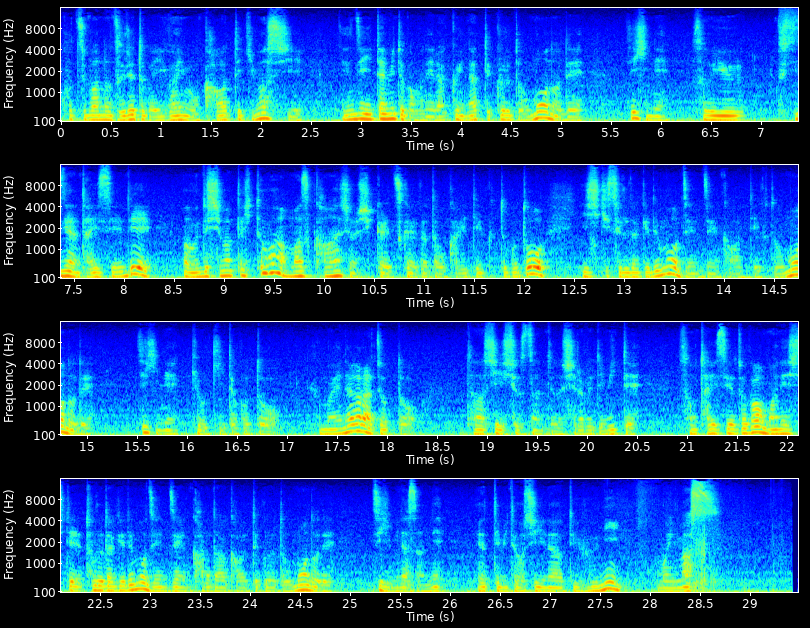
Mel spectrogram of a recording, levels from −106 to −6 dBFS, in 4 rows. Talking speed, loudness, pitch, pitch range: 415 characters per minute, -39 LUFS, 125 Hz, 105-140 Hz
